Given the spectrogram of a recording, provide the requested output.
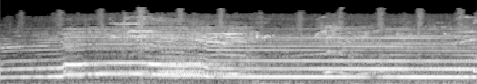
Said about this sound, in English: like chase lizards and howl at the moon. He became as good a coyote as any.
